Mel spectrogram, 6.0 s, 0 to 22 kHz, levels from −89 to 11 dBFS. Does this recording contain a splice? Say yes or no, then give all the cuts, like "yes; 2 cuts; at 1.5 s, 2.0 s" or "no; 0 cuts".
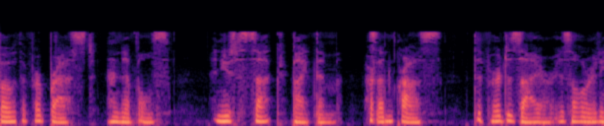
yes; 5 cuts; at 1.1 s, 2.3 s, 2.9 s, 3.7 s, 4.8 s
